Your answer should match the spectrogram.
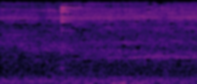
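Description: A single quiet clink of glasses touching, with a soft ringing tone lingering briefly over a low background hum. No one speaks.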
